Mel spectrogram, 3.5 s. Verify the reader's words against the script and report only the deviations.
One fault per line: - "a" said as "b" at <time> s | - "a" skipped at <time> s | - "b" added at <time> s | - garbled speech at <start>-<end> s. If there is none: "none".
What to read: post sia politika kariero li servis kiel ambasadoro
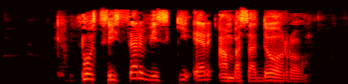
- "sia politika kariero" skipped at 1.0 s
